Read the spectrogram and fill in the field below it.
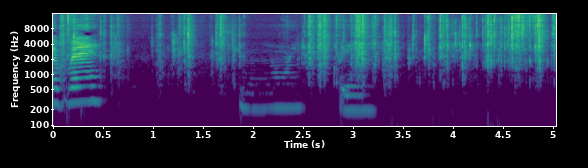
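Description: A plastic wrapper crinkles and rustles.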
